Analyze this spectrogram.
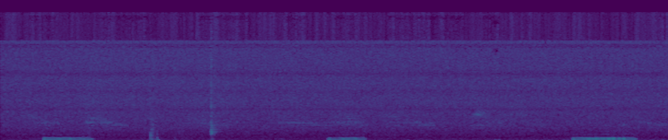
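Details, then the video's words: Sleeping pet cat snoring: low, rough breathing bursts of about half a second, repeating roughly every three seconds, the last one longer and louder, over a quiet indoor background with a couple of faint clicks. "My snoring cat"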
